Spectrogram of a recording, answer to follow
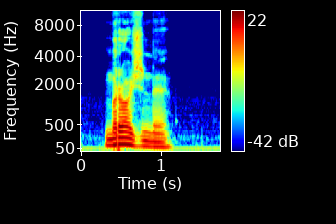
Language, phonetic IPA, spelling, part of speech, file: Polish, [ˈmrɔʑnɨ], mroźny, adjective, Pl-mroźny.ogg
